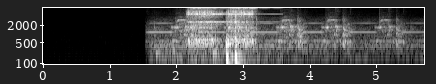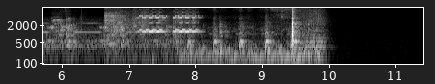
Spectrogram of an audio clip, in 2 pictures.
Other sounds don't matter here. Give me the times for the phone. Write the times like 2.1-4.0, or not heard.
1.7-3.6, 6.6-8.1.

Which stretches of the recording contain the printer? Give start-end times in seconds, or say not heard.
1.5-10.0.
